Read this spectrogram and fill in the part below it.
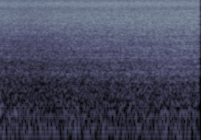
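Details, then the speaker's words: Victor-style oxy-acetylene cutting torch set to a neutral flame with the cutting lever held down. The cutting oxygen jet gives a loud, steady, high hiss with no sputter or popping, flowing evenly and correctly adjusted. "Right, there's where we want to be. We're going to hold the cutting lever down and make adjustments."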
